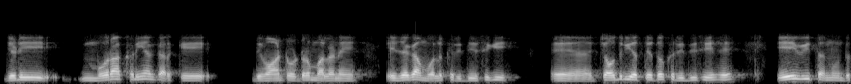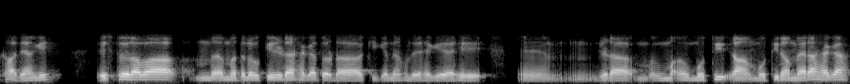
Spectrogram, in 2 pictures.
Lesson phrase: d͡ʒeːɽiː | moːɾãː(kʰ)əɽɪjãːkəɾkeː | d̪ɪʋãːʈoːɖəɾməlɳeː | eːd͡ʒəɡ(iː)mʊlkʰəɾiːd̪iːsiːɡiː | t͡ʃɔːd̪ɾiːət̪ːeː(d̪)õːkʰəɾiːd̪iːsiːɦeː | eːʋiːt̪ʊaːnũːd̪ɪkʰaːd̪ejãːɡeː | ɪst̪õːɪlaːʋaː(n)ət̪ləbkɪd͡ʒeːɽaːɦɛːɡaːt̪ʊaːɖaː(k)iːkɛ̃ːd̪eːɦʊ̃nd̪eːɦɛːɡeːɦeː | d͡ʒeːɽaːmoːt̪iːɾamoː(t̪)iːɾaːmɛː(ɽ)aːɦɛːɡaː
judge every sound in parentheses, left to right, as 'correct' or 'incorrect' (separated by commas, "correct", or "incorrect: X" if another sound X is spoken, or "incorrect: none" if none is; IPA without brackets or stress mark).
correct, incorrect: aː, incorrect: t̪, incorrect: m, correct, correct, incorrect: ɾ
